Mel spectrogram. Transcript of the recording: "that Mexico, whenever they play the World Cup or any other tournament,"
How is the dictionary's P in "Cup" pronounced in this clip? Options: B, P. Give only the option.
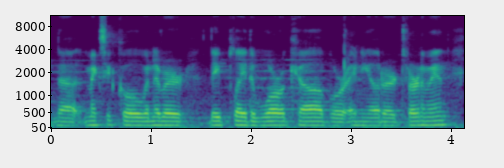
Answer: B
